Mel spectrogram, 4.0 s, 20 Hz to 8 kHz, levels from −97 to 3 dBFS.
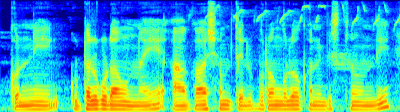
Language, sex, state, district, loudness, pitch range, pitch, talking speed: Telugu, male, Telangana, Hyderabad, -21 LUFS, 100-110 Hz, 105 Hz, 135 wpm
